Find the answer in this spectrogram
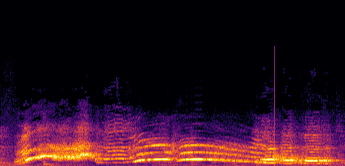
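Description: A young child squealing in long, high-pitched, gliding cries, two big ones in the first three seconds, with shorter squeals after.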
